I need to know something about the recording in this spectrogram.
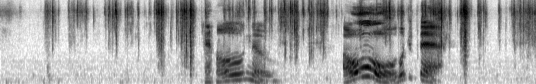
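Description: A foil card pack is torn open with a crinkle.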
